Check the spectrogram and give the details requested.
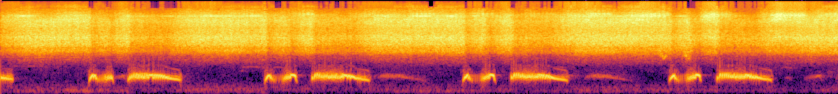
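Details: Female spotted dove call meant to attract wild doves, heard as four phrases. Each is two clipped hoots leading into a long coo that sags in pitch, with a soft trailing note after some phrases, over steady hiss.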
